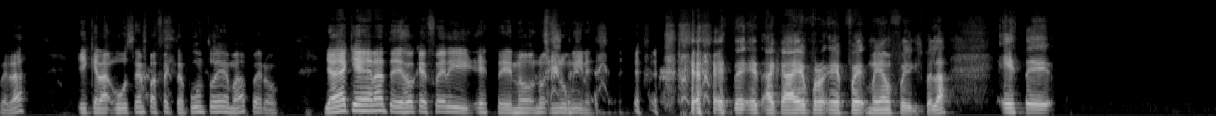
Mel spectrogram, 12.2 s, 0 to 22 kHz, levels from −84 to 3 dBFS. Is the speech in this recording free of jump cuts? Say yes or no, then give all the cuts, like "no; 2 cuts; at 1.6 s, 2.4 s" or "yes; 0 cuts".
yes; 0 cuts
